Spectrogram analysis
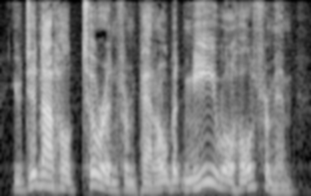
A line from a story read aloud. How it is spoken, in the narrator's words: cried Morwen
